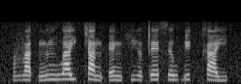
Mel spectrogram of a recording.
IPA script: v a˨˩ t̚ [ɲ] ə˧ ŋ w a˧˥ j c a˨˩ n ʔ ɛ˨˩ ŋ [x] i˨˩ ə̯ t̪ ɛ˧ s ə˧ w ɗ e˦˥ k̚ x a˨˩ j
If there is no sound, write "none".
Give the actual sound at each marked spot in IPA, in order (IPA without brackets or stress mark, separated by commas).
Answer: ŋ, x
